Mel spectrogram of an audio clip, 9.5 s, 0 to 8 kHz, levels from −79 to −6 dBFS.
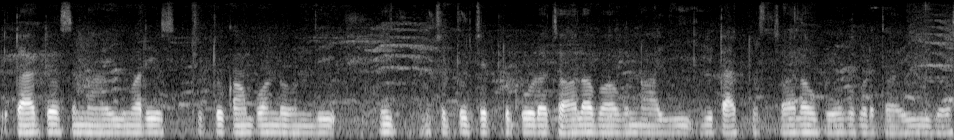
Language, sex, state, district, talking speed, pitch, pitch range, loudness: Telugu, male, Andhra Pradesh, Sri Satya Sai, 115 wpm, 110 Hz, 105-110 Hz, -19 LUFS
